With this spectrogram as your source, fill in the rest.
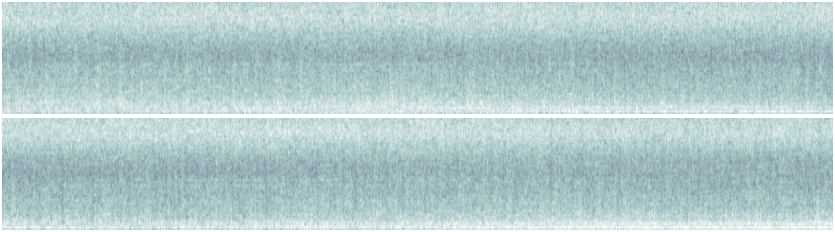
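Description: A combine harvester rumbles and clatters steadily close by.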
